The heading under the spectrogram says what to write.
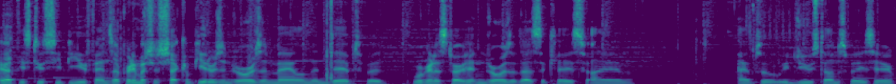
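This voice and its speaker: Music plays behind a man who talks very fast in a fairly low voice. His intonation stays flat and monotone. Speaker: gaming video creator. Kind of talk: gameplay commentary. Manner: casual.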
